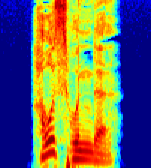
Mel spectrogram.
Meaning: nominative/accusative/genitive plural of Haushund
- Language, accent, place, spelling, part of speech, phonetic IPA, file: German, Germany, Berlin, Haushunde, noun, [ˈhaʊ̯sˌhʊndə], De-Haushunde.ogg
